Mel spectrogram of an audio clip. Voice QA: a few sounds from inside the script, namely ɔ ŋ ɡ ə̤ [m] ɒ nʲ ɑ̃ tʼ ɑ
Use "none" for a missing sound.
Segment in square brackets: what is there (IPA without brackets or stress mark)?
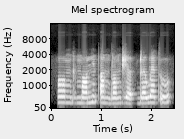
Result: m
